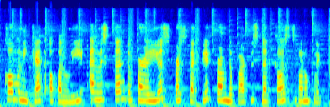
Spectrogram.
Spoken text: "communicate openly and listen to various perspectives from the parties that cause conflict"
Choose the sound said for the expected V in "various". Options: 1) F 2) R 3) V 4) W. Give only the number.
1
